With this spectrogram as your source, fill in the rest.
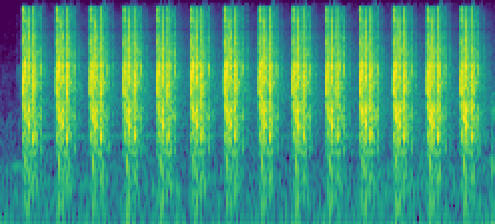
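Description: A camera shutter firing in burst mode, fourteen crisp, evenly spaced clicks in a rapid steady rhythm, close and loud with no talk.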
